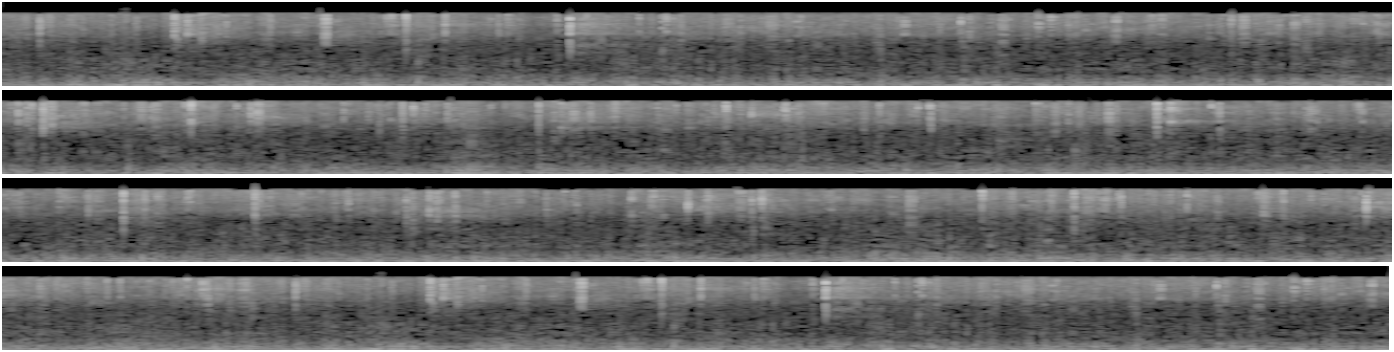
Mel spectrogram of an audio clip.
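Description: A wood fire crackles and pops steadily.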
